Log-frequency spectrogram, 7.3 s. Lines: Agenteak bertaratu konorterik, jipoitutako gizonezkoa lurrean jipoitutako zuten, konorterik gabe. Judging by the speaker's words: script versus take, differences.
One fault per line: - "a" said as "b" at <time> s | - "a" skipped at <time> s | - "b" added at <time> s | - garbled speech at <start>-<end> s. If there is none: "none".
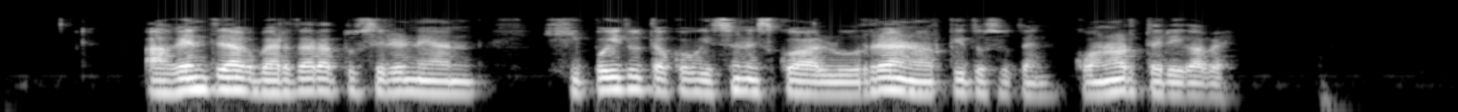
- "konorterik" said as "zirenean" at 1.9 s
- "jipoitutako" said as "aurkitu" at 4.7 s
